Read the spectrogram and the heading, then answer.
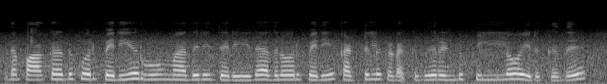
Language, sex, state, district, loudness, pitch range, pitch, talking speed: Tamil, female, Tamil Nadu, Kanyakumari, -16 LUFS, 210-230 Hz, 220 Hz, 150 wpm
